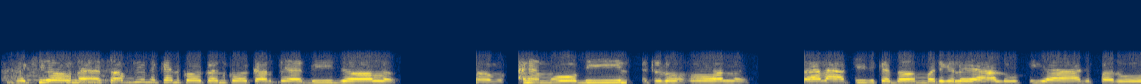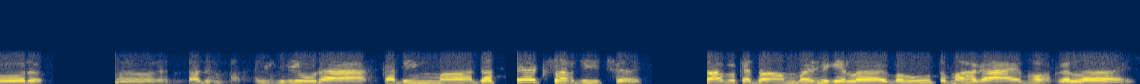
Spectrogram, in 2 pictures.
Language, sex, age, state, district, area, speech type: Maithili, female, 60+, Bihar, Samastipur, rural, conversation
